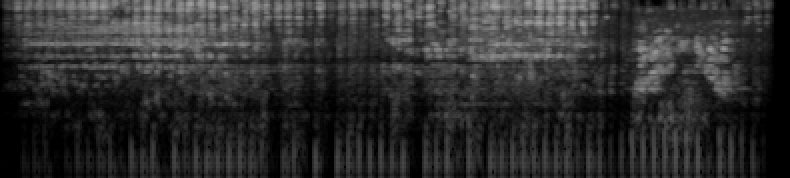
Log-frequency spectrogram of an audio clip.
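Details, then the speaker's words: Honda Beat FI single cylinder after new piston fitted, running with CVT and engine checked: smooth even idle with short throttle blip, no rattle; healthy idle after repair. "Monggo Mas unit Honda beit F Mas punya jenengan on engine mesin alus ya Mas bagian CVT terus mesin Tengah halus Mas suarane WS halus"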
